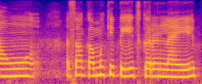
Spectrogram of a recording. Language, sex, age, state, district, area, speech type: Sindhi, female, 45-60, Madhya Pradesh, Katni, urban, spontaneous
